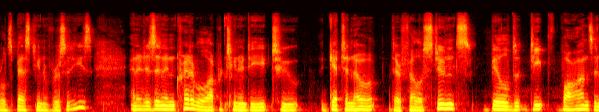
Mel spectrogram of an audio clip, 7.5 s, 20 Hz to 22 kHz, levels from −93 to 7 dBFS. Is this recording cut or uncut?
uncut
